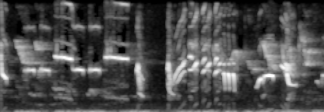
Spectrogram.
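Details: Brief vigorous singing from a Sooty-headed bulbul: clear high whistled notes, a short pause, then a quick tumbling chatter of bright, slurred chirps over a low hum.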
